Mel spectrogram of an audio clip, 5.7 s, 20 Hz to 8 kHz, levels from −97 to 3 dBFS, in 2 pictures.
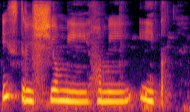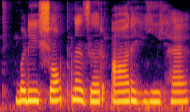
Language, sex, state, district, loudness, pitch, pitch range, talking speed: Hindi, male, Punjab, Fazilka, -13 LUFS, 225 Hz, 215-240 Hz, 115 wpm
